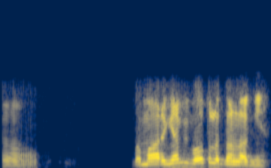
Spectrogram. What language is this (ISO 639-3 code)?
pan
